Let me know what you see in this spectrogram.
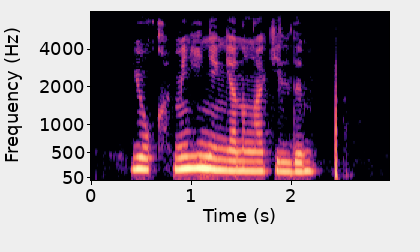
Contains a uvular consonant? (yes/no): yes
